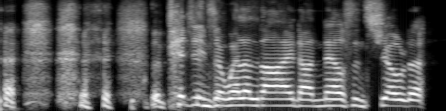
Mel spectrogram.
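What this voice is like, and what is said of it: Fagin character voice. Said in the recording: “I said it in my Fagin impression.”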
